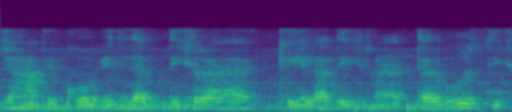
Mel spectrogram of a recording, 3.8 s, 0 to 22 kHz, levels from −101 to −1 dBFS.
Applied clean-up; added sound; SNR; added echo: none; none; none; reverberation time 0.5 s.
